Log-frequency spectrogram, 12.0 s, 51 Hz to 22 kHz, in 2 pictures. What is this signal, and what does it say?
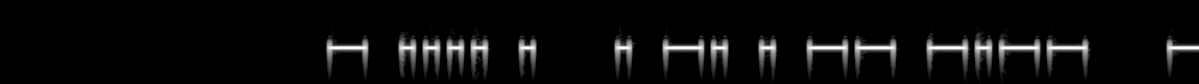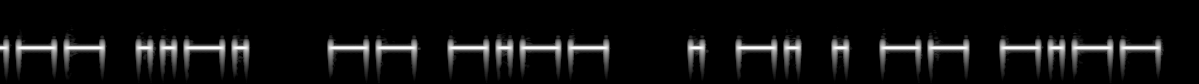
Morse code, heard as a keyed tone, about 20 wpm, 700 Hz. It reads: THE ENEMY OF MY ENEMY
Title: Sentences with 8-Word Phrases - Spoken Beginning - 20wpm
